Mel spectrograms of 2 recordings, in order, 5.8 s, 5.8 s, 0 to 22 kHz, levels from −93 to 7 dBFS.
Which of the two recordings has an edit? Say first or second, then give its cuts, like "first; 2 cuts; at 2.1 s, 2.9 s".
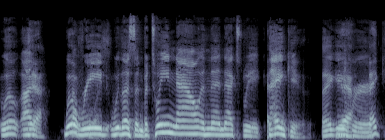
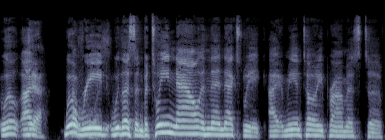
first; 1 cut; at 4.0 s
